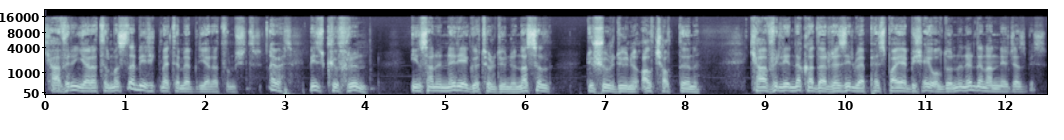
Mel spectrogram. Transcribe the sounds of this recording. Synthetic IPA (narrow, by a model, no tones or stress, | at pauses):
cʰaːfiɾinjaɾat̪ʰɯlˠmasɯd̪abiɾɦicmɛt̪ʰɛmɛbnʲijaɾat̪ʰɯlˠmɯʃt̪ʰɯ̥ɾ̥ɛvɛt̪b̥iz̥cʰyfɾyn | insanɯnːeɾɛjɛɟø̞t̪ʰyɾd̪yːnynasɯlˠ | d̪̥yʃyɾd̪yːnyʔal̚ˠt͡ʃʰalˠt̪ʰːɯːnɯ | cʰaːfiɾlʲinːɛkʰad̪aɾːezilʲvɛpʰɛspʰajabiʃejo̞lˠd̪uːnuneɾd̪ænanlˠajad͡ʒazbiz̥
